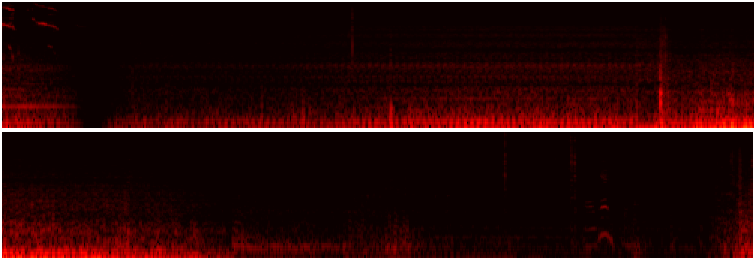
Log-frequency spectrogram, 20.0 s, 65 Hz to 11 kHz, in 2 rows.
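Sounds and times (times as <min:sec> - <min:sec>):
Arrow light aircraft engine droning on final approach to runway 1 at Rutland County: 0:00.0 - 0:13.2.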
